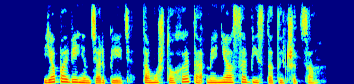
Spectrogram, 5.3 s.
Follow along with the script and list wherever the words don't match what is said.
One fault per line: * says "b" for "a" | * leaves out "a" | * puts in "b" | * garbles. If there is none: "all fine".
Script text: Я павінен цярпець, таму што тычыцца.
* puts in "гэта мяне асабіста"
